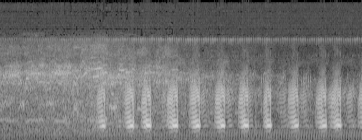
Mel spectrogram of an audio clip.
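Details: Green tree frog in Australia's tropical north at the height of the wet season, giving its mating call: a series of short, pulsing croaks repeated about twice a second, over a steady background hiss.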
